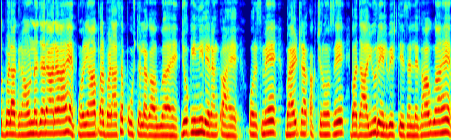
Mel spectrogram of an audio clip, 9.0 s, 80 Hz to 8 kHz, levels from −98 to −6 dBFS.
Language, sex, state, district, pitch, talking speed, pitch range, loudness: Hindi, female, Uttar Pradesh, Budaun, 215 Hz, 210 wpm, 205-235 Hz, -15 LUFS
